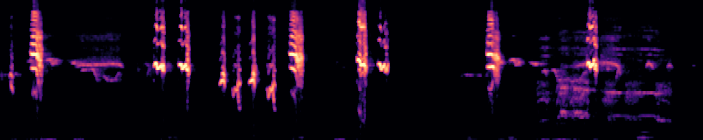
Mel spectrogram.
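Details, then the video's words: Loud, energetic oriental magpie-robin song from Tretes, meant to provoke other magpie-robins into singing: sharp clear whistles and quick repeated chips, then a scratchy buzzing warble near the end. "pancingan kacer tretes gacor ngeplong bikin kacer lawan auto gacor ngeplong denger suara kacer ini"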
